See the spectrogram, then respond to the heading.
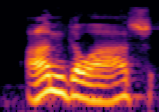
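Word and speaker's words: Angelos (ἄγγελος): Angelos, even though it's got a double G in there in Greek, a double G is pronounced like an NG.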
